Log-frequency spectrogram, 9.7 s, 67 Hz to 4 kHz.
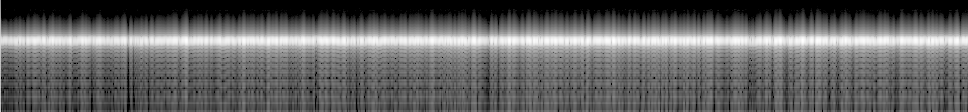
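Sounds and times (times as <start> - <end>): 
filtered morse code on 14100 kHz: 0.1 - 9.6.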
